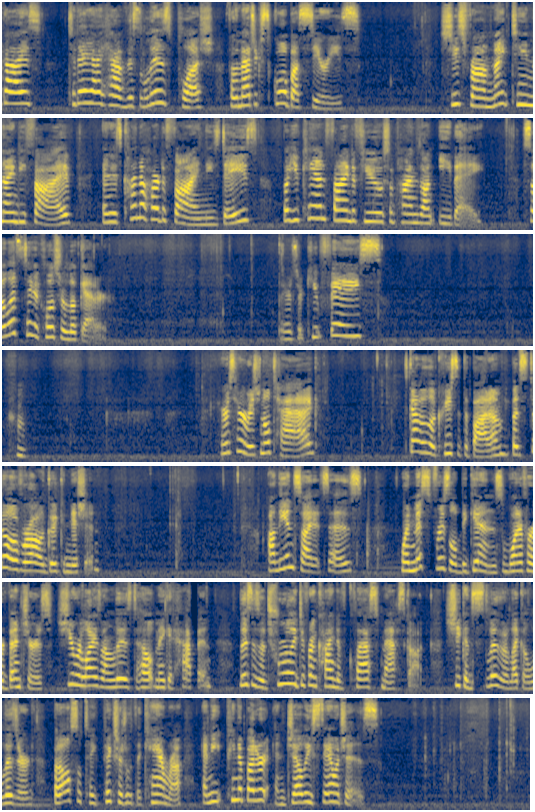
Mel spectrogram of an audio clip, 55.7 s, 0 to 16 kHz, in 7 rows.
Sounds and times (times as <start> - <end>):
Speech: 0.0 - 5.4, 6.6 - 15.2, 15.8 - 17.6, 20.1 - 21.7, 27.2 - 28.7, 30.0 - 33.4, 35.8 - 53.5
Inside, small room: 0.0 - 55.7.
